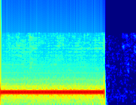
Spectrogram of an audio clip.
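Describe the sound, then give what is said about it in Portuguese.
A steady, unbroken telephone tone plays alone while a call is being transferred, holding one pitch for under two seconds before cutting off abruptly into silence. “Por favor, aguarde. Estamos transferindo sua chamada para um de nossos atendentes.”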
